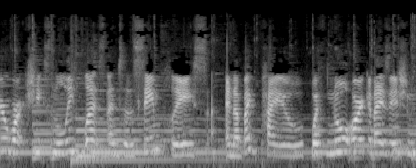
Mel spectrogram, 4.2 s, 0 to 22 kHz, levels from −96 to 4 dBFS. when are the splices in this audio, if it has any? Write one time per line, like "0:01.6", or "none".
none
